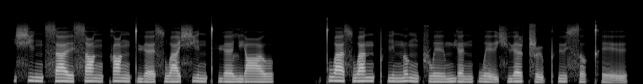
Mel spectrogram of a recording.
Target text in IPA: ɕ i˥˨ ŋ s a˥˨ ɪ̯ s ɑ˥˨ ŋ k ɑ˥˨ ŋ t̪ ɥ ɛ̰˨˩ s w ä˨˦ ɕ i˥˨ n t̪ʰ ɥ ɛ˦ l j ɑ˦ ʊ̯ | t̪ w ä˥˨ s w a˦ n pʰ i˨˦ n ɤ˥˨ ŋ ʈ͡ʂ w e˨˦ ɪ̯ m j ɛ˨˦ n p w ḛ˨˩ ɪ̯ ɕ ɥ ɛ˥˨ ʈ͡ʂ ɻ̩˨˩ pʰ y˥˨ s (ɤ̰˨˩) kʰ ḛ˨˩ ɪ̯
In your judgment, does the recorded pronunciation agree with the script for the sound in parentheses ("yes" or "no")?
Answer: no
